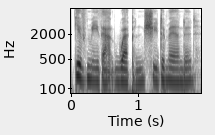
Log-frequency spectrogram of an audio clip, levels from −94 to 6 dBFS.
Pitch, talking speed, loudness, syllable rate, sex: 155 Hz, 185 wpm, -21 LUFS, 4.9 syllables/s, female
